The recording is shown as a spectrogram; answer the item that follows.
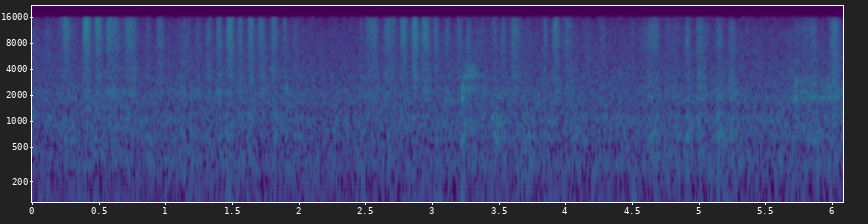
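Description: Faint rubbing of a fingertip over graphite on drawing paper, blending pencil shading, with one small tick about three seconds in.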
